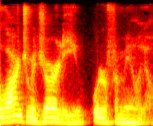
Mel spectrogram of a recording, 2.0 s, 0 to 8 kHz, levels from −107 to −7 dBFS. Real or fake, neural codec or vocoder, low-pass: fake; codec, 24 kHz, 0.9 kbps, WavTokenizer, medium speech release version 2; 7.2 kHz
